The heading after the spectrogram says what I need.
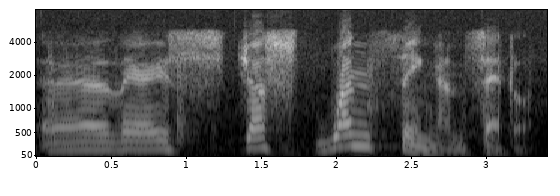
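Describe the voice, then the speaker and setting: An actor playing a cold, ruthless German general with a German accent, in 1940s radio acting style. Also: male voice, on the high side, wildly swooping pitch, takes it slowly, pushed and bright, a little hiss or hum, heavily acted, rough recording. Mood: menacing. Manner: cold, insistent, menacing. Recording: old radio broadcast.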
